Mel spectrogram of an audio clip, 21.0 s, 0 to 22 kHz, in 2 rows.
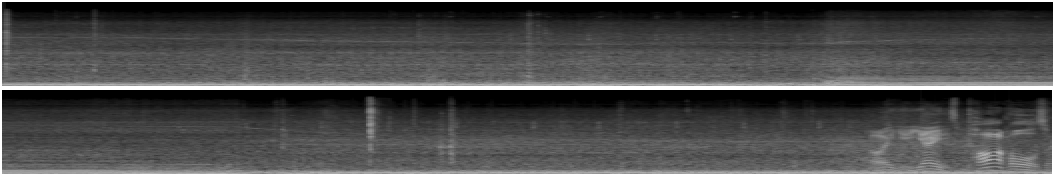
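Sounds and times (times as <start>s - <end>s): diesel truck engine: 0.0s - 21.0s.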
